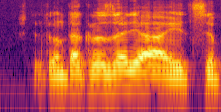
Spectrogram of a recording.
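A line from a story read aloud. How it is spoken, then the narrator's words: Fox grumbling. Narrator (Russian): пробурчал лис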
